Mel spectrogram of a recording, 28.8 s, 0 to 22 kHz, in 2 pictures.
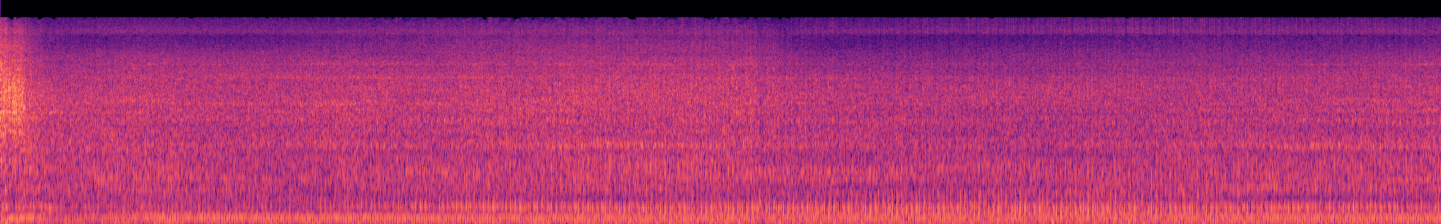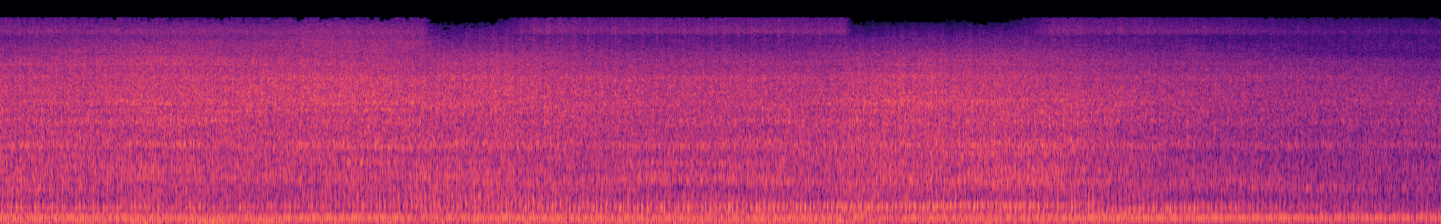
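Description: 1966 Ford F100's V8 idling steadily, an even running note that barely changes.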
